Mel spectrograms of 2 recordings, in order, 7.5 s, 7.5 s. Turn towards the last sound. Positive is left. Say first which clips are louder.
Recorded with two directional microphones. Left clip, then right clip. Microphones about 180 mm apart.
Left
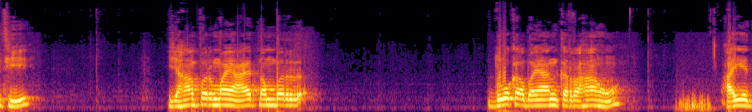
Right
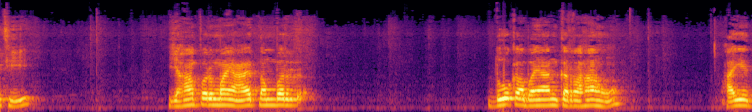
# left 4 dB
turn(degrees=35)  # may be behind; listen again after turning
